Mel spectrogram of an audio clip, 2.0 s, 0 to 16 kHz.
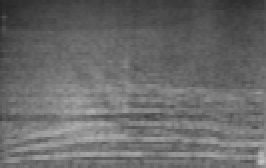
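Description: DJI Mini 2 quadcopter's propellers spinning up for takeoff: a whine that rises in pitch over the first second and then holds steady as the drone lifts off and hovers.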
